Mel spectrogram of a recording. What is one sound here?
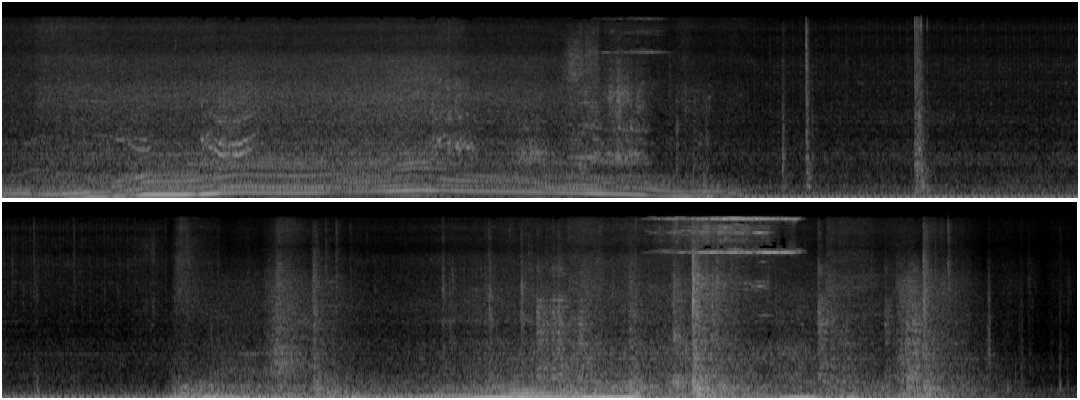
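A car engine rumbles and revs as a car drives along.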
